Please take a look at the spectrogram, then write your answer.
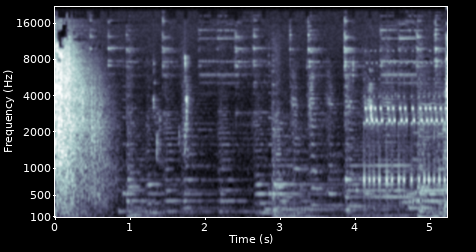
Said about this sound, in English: I didn't have time to think about where the sound of the gunshot had come from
